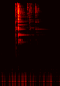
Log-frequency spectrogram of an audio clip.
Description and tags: metal falling on stone
It is basically a spatula falling on stone.
recorded with a zoom mic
